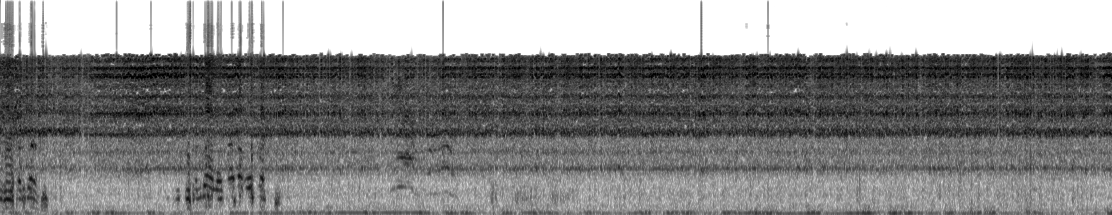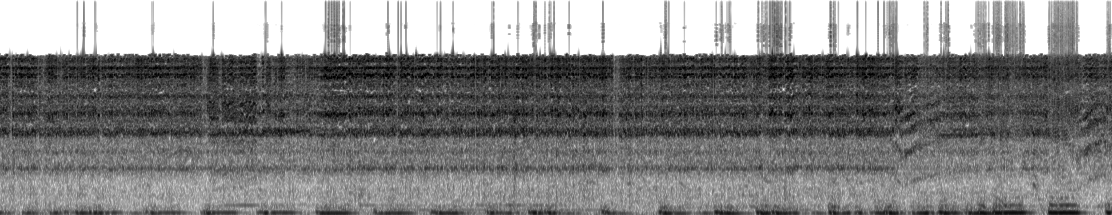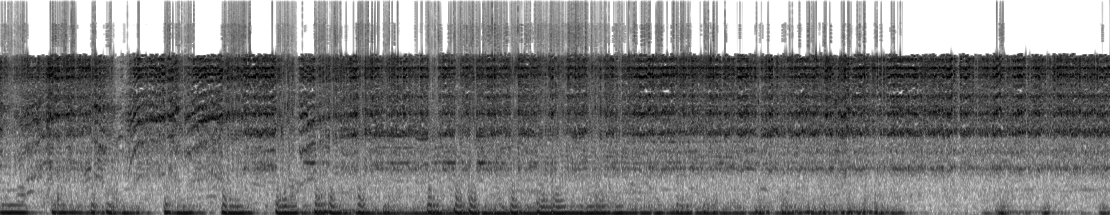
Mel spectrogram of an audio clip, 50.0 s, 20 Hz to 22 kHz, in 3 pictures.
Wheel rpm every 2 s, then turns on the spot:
230, 230, 230, 230, 230, 240, 230, 240, 230, 230, 220, 230, 230, 230, 230, 210, 170, 160, 200, 220, 230, 230, 240, 230, 230.
none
